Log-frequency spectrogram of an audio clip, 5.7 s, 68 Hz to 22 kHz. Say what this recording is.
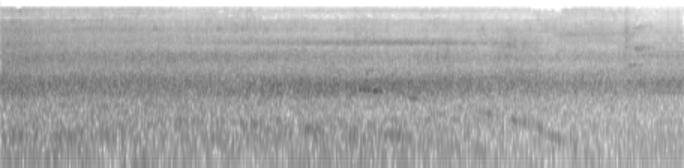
Sound effects > Vehicles
Tram arrival and departure sequences including door chimes and wheel squeal. Wet city acoustics with light rain and passing cars. Recorded at Sammonaukio (19:00-20:00) using iPhone 15 Pro onboard mics. No post-processing applied.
